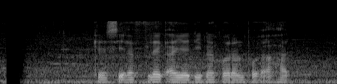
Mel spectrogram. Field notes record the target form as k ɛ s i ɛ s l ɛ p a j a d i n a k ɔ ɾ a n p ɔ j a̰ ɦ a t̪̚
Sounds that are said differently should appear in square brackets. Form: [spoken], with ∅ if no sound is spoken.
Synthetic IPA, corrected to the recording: k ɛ s i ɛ [f] l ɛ [k] a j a d i n a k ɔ ɾ a n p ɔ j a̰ ɦ a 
